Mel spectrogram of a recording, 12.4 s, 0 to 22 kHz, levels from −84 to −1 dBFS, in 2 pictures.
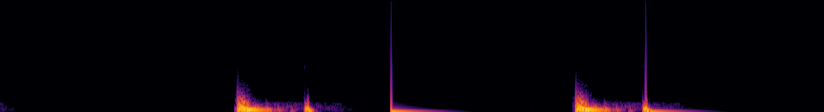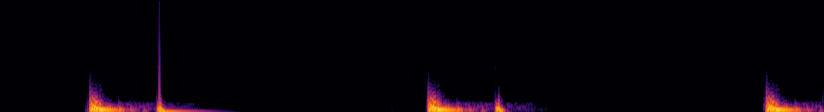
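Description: At 2.94, 4.85 and 7.38 s, a DC step jumps the waveform's zero line by about -21 dBFS. Each gives a low thump. The offset then decays away through a 2 Hz high-pass.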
